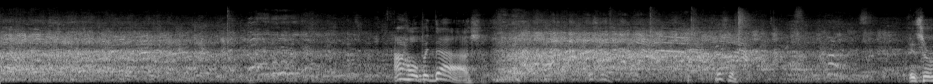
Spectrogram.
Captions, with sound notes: (audience laughing) I hope it dies. (audience laughing)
